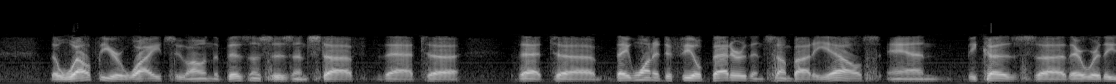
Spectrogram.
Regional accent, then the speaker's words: Houston, Texas, United States; born or raised there

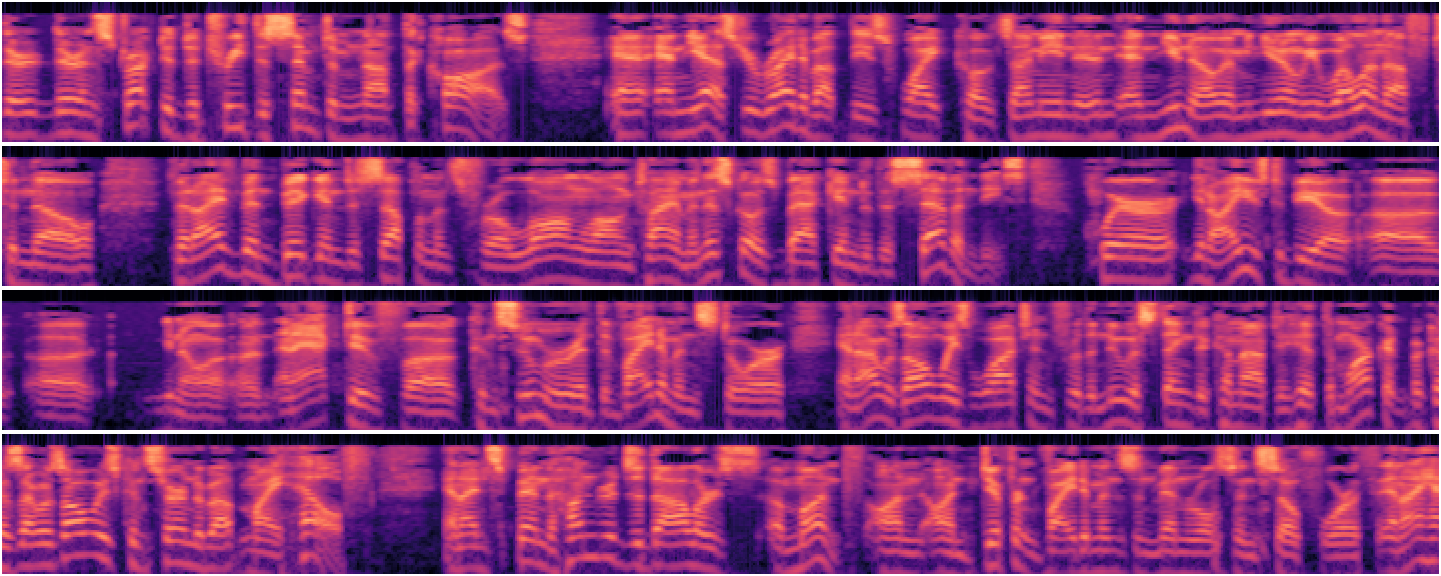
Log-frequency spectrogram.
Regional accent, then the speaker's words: United States; I'm embarrassed to be an American, to have my name as an American tied to some of the atrocities that these people are doing.

